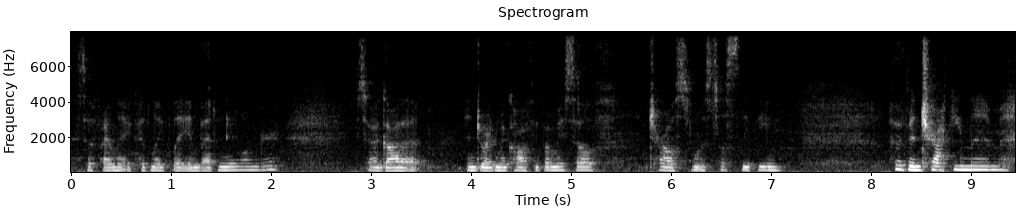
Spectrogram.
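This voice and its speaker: A woman whispers at a moderate pace, breaking it up with long, frequent pauses. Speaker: vlogger. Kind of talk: vlog. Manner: whispering.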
